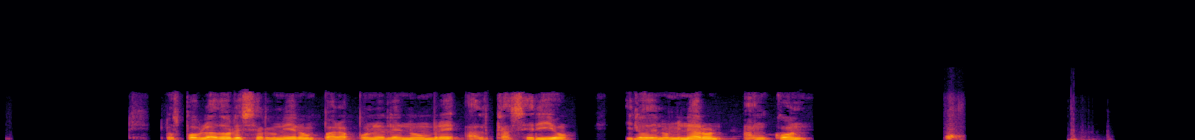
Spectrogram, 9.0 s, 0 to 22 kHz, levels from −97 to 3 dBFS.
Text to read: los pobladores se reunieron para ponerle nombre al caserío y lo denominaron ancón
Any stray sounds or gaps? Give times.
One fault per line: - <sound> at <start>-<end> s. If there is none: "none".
- whoosh at 7.1-7.2 s
- thud at 8.0-8.4 s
